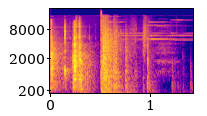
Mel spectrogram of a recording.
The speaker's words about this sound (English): It's just a plain door. Could that really be the Overlord's? One way to find out. On three, I'll turn the knob and you kick in the door. Got it. One, two, three!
